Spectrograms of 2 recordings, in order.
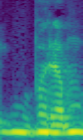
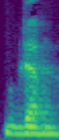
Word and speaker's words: ब्रह्म: अब हिंदी में तो इसको हम ब्रह्म बोलते हैं। तो जब हम इसका प्रोनाउंसिएशन करते हैं तो लगता है कि भ्रम बोल रही हूँ, लेकिन ये भ्रम नहीं, ब्रह्म है।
